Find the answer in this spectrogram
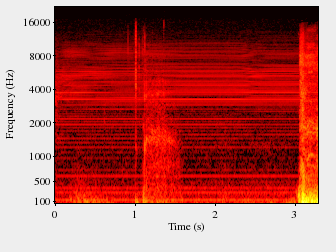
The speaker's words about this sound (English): Can you hear that? Did we turn whether you could hear that last time? You can't hear it. It was the dryer going on. It was the dryer going yes. really loud.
